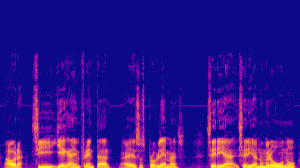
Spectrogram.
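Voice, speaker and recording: A man's voice: medium pitch, steady tone, clean tone, no room sound. Guy lawyer on radio, lots of um and restarts, dry close sound. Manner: halting, many restarts and fillers. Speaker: immigration lawyer guest. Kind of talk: radio interview answers.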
